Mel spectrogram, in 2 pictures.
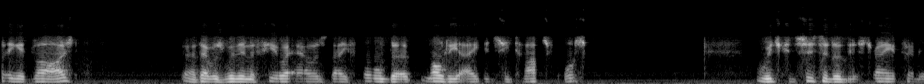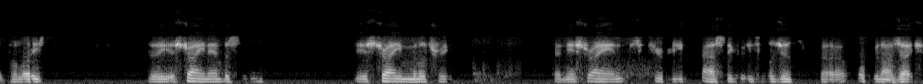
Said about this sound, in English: Okay, we apologise for the sound quality with mobile phones. I just I just tweeted 50 years ago we put a man on the moon, but we still have uncertain mobile phone quality in mm-hmm. 2017.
